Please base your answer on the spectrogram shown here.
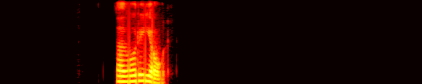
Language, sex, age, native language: Icelandic, female, 50-59, Icelandic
